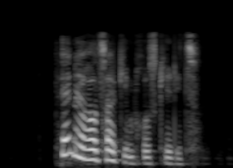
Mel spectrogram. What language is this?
Armenian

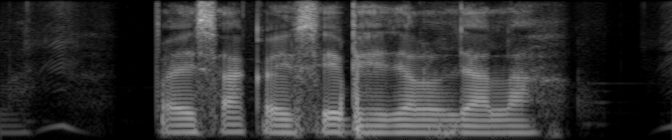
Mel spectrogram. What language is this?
Bhojpuri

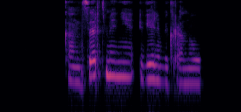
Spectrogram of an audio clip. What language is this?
Belarusian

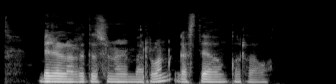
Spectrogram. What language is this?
Basque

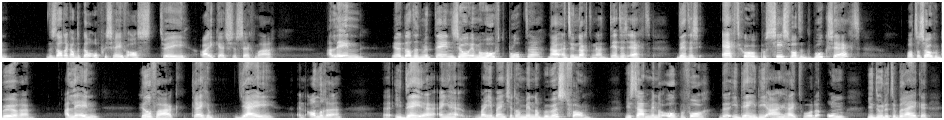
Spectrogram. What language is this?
Dutch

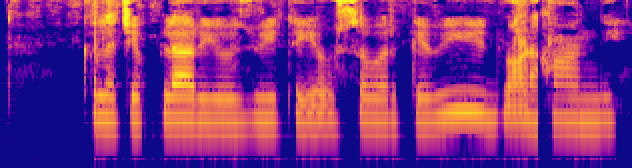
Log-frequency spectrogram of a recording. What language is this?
Pashto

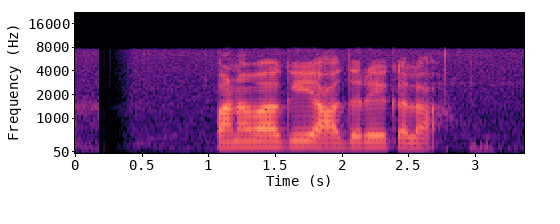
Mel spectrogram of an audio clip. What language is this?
Sinhala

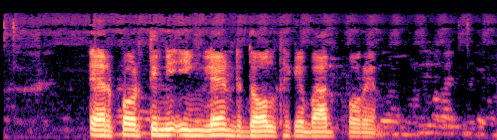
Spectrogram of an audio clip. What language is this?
Bangla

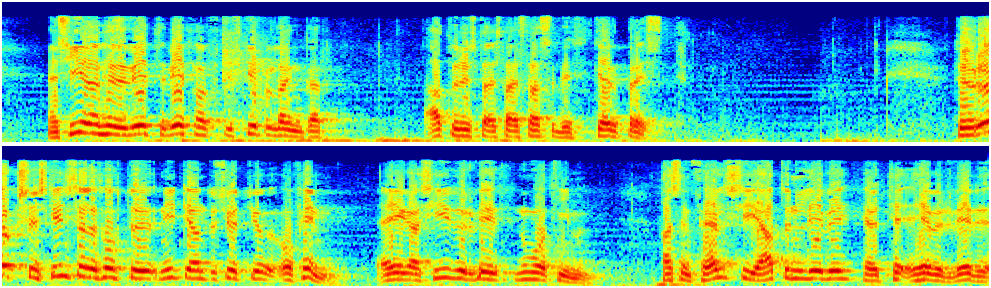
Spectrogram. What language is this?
Icelandic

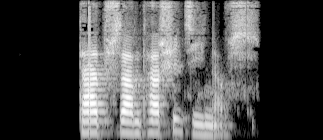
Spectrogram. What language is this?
Georgian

